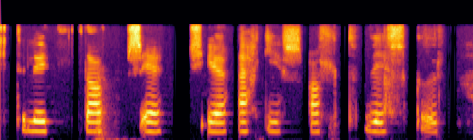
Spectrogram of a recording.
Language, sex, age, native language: Icelandic, female, 30-39, Icelandic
